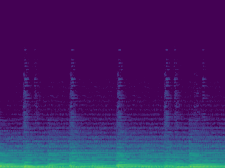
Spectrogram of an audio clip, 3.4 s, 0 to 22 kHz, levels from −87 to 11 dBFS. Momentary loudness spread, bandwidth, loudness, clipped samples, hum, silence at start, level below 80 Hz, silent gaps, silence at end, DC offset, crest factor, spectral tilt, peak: 4 LU; 5.8 kHz; -20 LUFS; under 0.1%; none; 0 s; -36 dBFS; none; 0 s; under 0.1%; 14 dB; -9.5 dB/octave; -4 dBFS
